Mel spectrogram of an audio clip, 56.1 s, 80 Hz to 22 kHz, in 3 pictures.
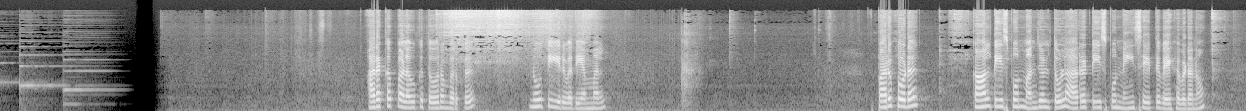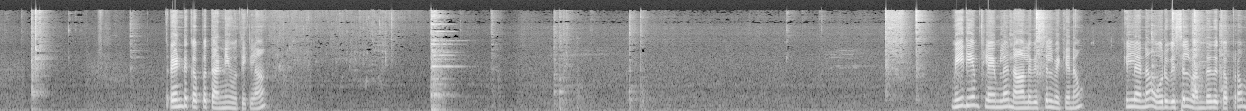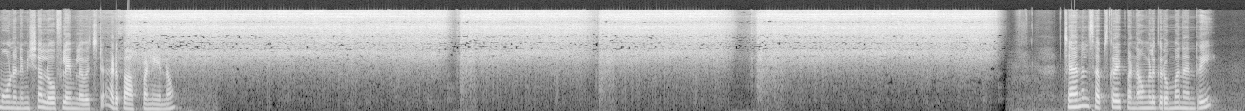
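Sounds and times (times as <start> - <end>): pressure cooker hissing: 6.4 - 9.1, 39.0 - 52.5
water pouring into a pot: 22.8 - 24.8.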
